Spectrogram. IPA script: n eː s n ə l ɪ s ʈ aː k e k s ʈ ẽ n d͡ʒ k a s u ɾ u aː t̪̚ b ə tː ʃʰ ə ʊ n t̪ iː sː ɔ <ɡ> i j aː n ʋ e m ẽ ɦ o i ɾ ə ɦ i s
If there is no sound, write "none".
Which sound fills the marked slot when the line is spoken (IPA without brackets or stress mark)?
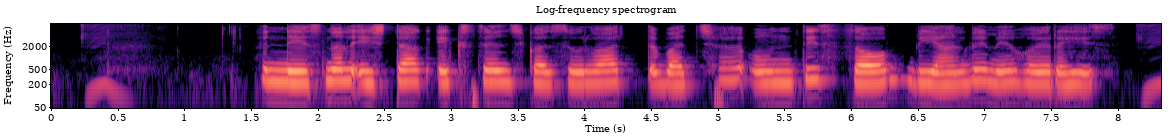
b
